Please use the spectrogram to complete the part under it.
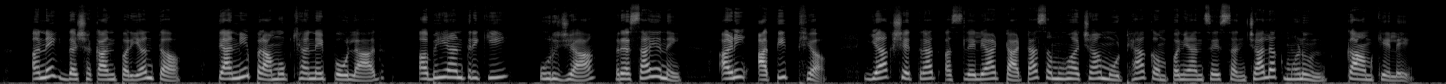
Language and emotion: Marathi, neutral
